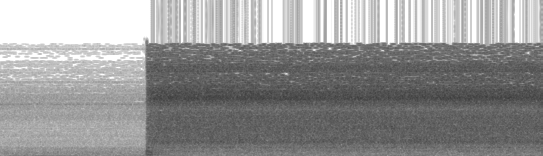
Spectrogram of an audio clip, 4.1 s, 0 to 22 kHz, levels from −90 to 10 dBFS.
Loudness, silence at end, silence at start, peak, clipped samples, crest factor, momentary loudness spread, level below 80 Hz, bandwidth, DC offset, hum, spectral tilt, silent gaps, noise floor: -6 LUFS; 0 s; 0.3 s; 0 dBFS; 0.2%; 10 dB; 1 LU; -48 dBFS; over 20 kHz; under 0.1%; none; 2 dB/octave; none; -35 dBFS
